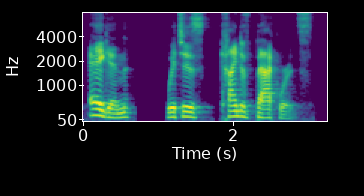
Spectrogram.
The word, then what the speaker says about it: Aegon: And then Egg reveals his name, Egg, which Dunk doesn't realize is short for Aegon, and completely thinks it's because his bald head looks like an egg.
